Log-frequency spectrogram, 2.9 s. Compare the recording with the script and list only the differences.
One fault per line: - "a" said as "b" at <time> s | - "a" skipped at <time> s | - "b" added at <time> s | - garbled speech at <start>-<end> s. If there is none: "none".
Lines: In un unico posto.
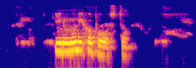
none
